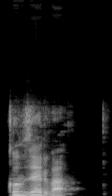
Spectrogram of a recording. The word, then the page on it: konzerva: po našimu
